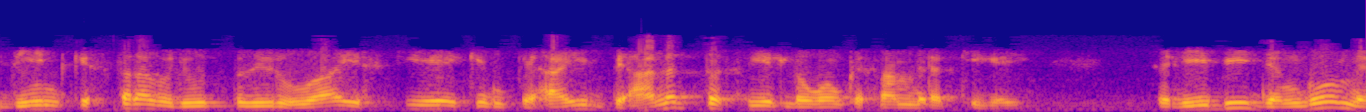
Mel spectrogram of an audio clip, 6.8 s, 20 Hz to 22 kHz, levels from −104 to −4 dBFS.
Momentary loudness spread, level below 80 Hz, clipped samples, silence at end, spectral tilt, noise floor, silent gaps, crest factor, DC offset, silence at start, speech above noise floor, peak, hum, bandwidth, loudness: 6 LU; -72 dBFS; under 0.1%; 0 s; -4 dB/octave; -58 dBFS; none; 18 dB; under 0.1%; 0 s; 34 dB; -8 dBFS; none; 5.8 kHz; -26 LUFS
